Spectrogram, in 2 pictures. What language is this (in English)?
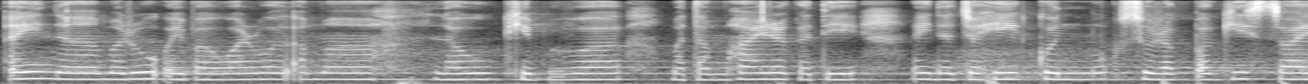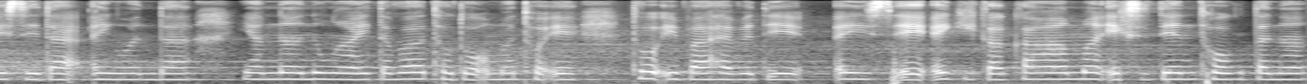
Manipuri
